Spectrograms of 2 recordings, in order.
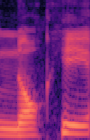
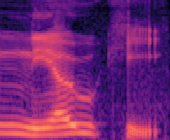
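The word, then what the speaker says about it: gnocchi: We would say Noki over here. Uh but the Italian pronunciation is obviously different. I would have taken either answer though to be honest with you. Uh but uh Americans do say neokei which I think is cute.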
